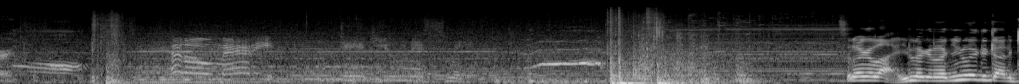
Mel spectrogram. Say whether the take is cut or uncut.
cut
